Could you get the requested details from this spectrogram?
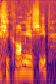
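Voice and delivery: low, soft answer; settled reply. Acted. Believer who hears it right, low soft reply. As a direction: drop right down, quiet and sure.

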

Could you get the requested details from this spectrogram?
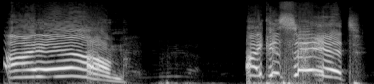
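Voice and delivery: high, loud exultant cry; triumphant proclamation. Acted. Preacher claiming the words before Abraham was, exultant shout. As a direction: cry it out with full conviction.

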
